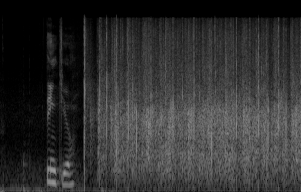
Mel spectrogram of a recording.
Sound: applause

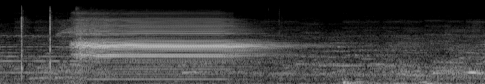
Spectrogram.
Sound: siren buzzing

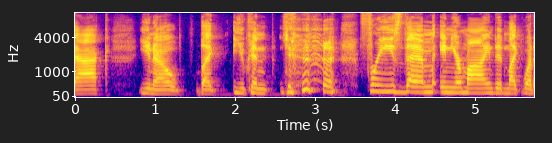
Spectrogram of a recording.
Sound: chuckles

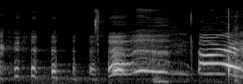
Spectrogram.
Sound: laughs

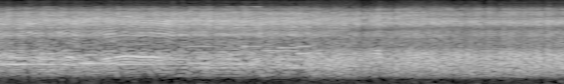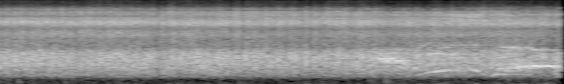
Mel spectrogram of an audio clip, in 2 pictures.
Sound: Explosions coming from the God Slayer

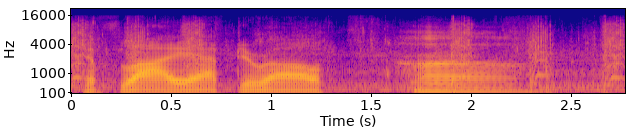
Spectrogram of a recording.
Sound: sighing; squeaking

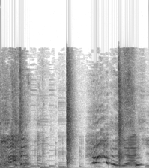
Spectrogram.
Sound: clap clap

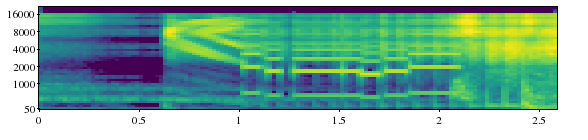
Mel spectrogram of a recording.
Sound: beeping; theme music

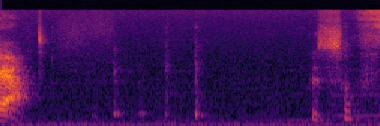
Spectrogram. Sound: chuckling

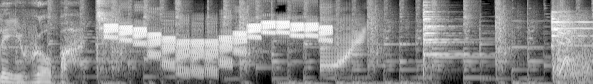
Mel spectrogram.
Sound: robot beeps

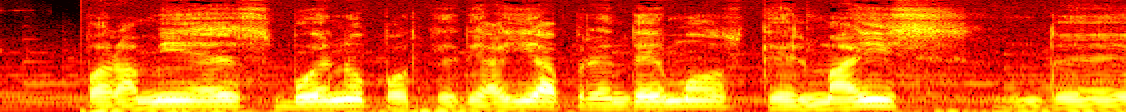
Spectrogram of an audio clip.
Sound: speaks in Spanish

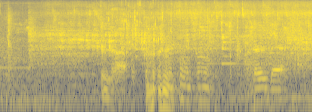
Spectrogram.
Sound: oil sizzling; chuckles

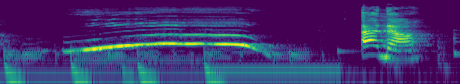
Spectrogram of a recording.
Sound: shouts

